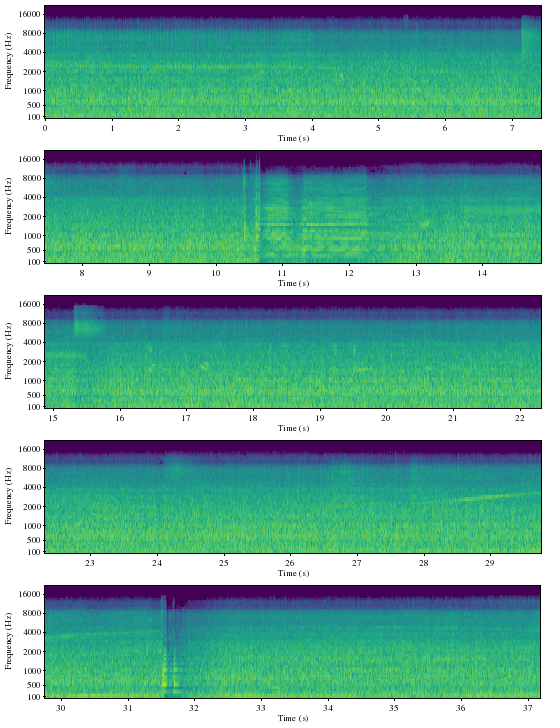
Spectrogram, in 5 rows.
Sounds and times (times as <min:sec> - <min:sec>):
Truck: 0:00.0 - 0:37.1.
